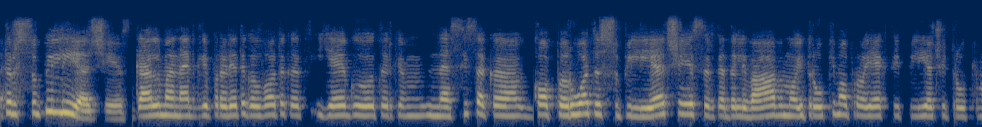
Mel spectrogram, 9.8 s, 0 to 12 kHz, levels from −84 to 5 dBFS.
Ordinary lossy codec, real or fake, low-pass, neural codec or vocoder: AAC, 48 kbps; real; 10.8 kHz; none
